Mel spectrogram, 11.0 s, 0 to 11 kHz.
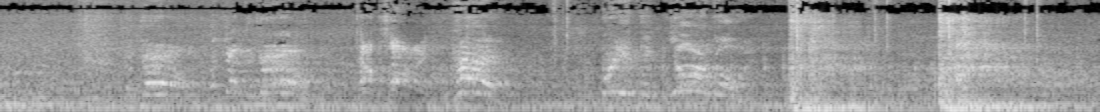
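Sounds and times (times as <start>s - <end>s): pyrotechnic boom: 9.4s - 10.3s.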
